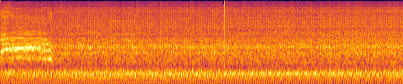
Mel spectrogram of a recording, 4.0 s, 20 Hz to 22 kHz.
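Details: 1994 Honda Civic EX, newly rebuilt engine after first start-up: starts and settles into a smooth even idle with steady low hum, no knocks or misses; normal idle.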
